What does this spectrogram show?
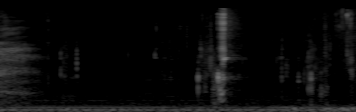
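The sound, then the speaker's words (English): A dog grabs and bites at a pillow early in the morning, with a few scattered soft crunching, chewing sounds and one sharper burst near the middle, over a steady low background hum. “This dog really just took my pillow right now.”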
